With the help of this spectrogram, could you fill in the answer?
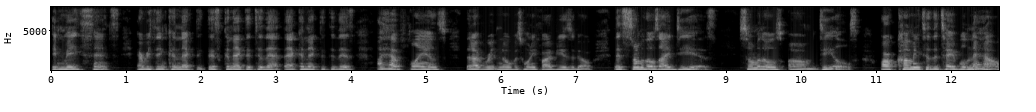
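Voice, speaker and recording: A woman with a fairly low, somewhat breathy voice speaks at a moderate pace with ordinary pitch variation. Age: 60s. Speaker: author and business coach. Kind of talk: live-streamed conversation. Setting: live stream. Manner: animated.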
